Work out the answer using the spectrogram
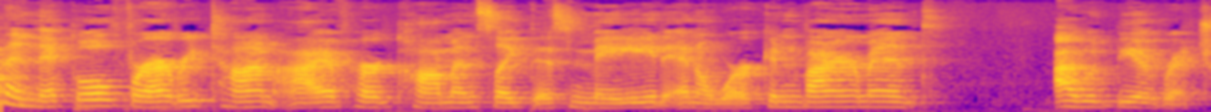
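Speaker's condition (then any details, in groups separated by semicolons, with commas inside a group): No condition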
